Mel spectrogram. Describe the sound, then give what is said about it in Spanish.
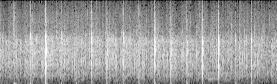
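A large audience applauds the people of the UPN party steadily, a dense wash of clapping with sharper, evenly spaced claps standing out in a regular rhythm, sustained and fairly loud throughout with no talking. “Para darles un aplauso, un fortísimo aplauso, claro que sí.”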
